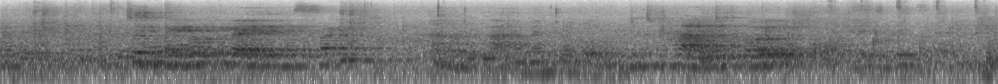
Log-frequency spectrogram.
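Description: A young woman speaks softly and slowly into a microphone.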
